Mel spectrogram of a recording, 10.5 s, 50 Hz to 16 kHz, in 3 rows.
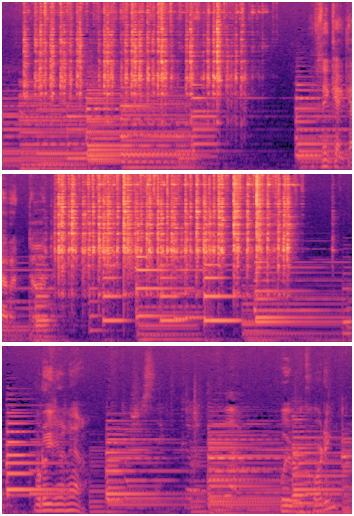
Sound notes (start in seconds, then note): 0.0 metal clanking; 3.9 metal clanking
